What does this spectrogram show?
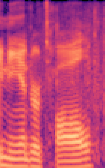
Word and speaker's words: Neanderthal: talked to an archaeologist just say neander tall because if you don't they will completely condescend you um well it's actually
